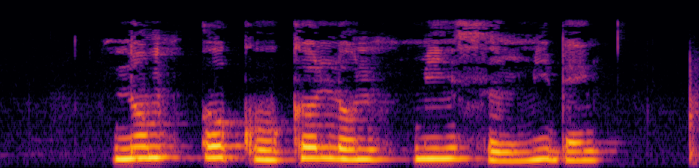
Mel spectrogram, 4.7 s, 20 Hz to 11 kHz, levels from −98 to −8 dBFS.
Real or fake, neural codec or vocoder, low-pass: real; none; 7.2 kHz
